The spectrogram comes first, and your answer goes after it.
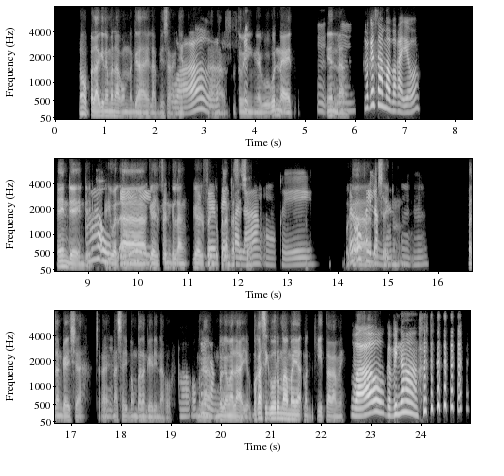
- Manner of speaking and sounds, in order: drawn out: "Wow"; chuckle; laugh
- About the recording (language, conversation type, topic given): Filipino, unstructured, Ano ang mga simpleng paraan para mapanatili ang saya sa relasyon?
